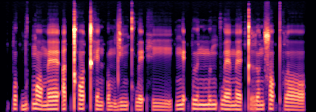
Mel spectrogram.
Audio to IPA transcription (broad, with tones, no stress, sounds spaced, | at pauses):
p o˨˩ k̚ b ɯ˥˩ k̚ m ɔː˨˩ m ɛː˧ ʔ a˦˥ t̚ kʰ ɔː˥˩ t̚ kʰ e˧ n ʔ o˩˦ m d iː˧ ŋ kʰ w e˨˩ ʔ h iː˨˩ | ŋ e˦˥ ʔ p ɯː˧ n m ɯ˦˥ ŋ k w ɛː˧ m ɛː˨˩ k̚ t r o˦˥ n s ɔ˥˩ ʔ pʰ l ɔː˨˩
